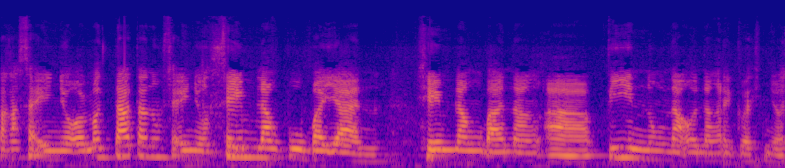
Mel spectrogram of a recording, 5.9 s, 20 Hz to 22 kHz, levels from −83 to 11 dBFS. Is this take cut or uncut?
uncut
